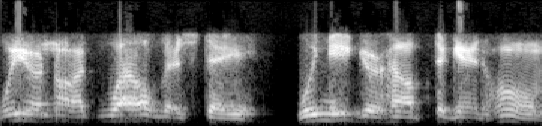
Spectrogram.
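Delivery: put-on voice speaking from down in the throat. Retelling what a man once said to him: talking out of his throat. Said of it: "He sounded like he was talking out of his throat".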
